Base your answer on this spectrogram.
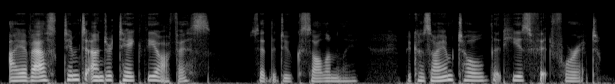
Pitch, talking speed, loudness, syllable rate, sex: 170 Hz, 215 wpm, -23 LUFS, 6.3 syllables/s, female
